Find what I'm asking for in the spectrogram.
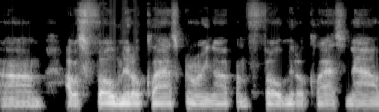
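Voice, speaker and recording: On a very clean recording with a silent background, a man speaks in a very deep, low pitch. His intonation is monotone and flat, and he has an American accent. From upstate New York. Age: 50s. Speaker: keynote speaker, educator. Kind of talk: keynote talk.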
